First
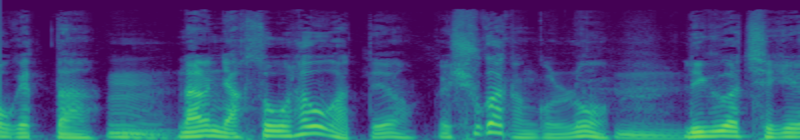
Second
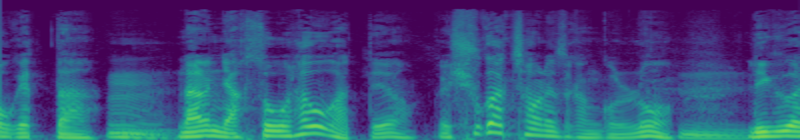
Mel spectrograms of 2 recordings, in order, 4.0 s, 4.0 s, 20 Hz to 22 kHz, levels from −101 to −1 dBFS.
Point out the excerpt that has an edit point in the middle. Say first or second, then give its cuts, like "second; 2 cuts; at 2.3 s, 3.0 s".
first; 1 cut; at 2.5 s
